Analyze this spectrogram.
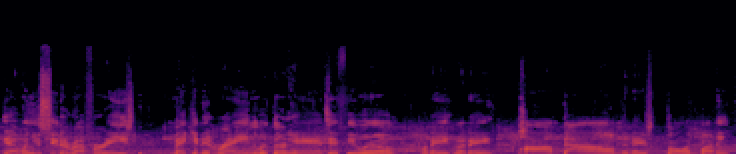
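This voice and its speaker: A man's voice: a little high, fairly even intonation, normal speed. A man giving conversational color analysis during a live football game, explaining plays informally. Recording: clear stadium background noise. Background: outdoor stadium ambience.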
